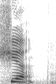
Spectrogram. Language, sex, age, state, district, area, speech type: Kashmiri, female, 18-30, Jammu and Kashmir, Bandipora, rural, read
